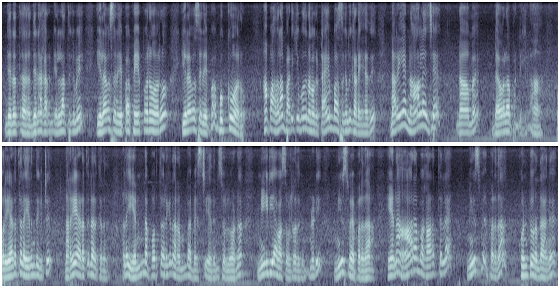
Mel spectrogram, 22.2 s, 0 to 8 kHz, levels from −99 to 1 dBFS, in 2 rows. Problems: none marked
